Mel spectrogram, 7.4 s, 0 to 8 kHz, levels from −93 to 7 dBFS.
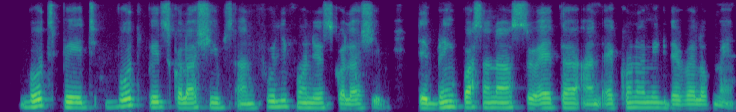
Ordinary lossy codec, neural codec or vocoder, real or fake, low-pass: Opus, 16 kbps; none; real; 7.2 kHz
